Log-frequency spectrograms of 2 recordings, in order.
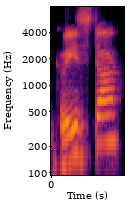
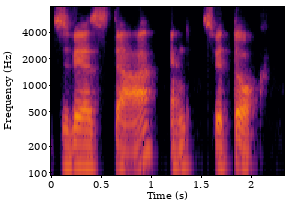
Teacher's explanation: clusters kv, gv are conserved, which is also a common development with East Slavic.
